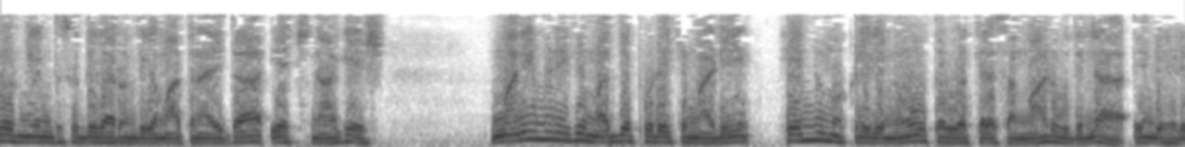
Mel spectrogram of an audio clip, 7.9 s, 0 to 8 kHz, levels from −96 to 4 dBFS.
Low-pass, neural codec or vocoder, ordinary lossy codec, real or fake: 7.2 kHz; codec, 16 kHz, 6 kbps, DAC; MP3, 24 kbps; fake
